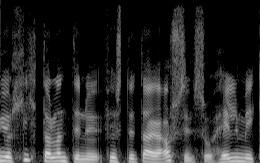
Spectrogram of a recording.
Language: Icelandic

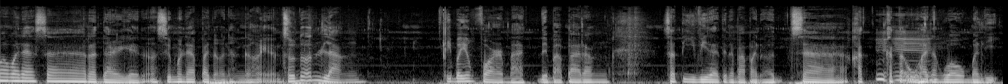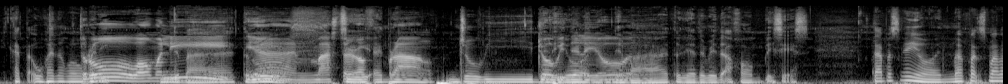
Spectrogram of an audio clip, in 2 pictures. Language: Filipino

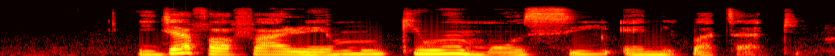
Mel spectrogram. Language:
Yoruba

